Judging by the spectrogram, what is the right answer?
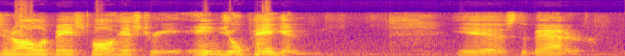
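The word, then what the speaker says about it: Ángel Pagán: all of baseball history, Angel Pagan, is the batter. He pronounces it Angel Pagan, but Angel Pagan is my preferred pronunciation.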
